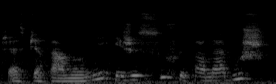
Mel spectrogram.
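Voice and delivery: calm guided relaxation voice; guided meditation. Acted.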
